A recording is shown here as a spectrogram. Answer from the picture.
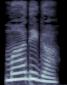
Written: ಮಾತಿಗ

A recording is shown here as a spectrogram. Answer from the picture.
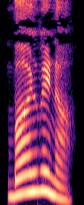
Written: ಬಾಳ್ವೆಣ

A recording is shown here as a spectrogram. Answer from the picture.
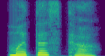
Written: ಮತಸ್ಥ

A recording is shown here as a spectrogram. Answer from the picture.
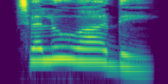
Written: ಚಲ್ಲವತ್ತ

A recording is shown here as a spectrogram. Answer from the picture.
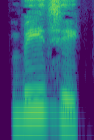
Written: ಭೋಜಕ

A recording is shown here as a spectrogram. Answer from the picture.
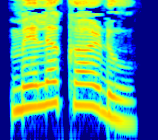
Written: ಮಲಗಟ್ಟು

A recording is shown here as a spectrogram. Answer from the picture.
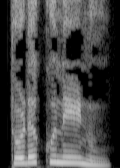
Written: ತೊಡಕುನೇಣು

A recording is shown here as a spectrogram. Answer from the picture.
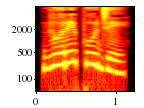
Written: ಧೊರೆಪೂಜೆ

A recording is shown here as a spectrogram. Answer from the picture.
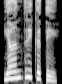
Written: ಯಾಂತ್ರಿಕತೆ

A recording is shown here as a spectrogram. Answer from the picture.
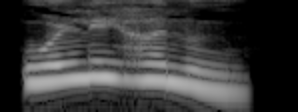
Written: ಒಳ್ಳಿಹನು

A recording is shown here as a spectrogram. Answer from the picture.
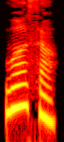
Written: ವಸಾ

